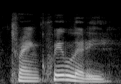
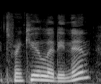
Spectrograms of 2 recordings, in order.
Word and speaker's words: tranquility: 발음은 tranquility. 예, tranquility는 자, 조용하다라는 스펠링 quill이 있고 트랭이 강조해줘서 tranquility 이거 자꾸 공부하면 좀 졸음이 올것 같죠?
